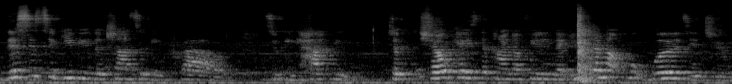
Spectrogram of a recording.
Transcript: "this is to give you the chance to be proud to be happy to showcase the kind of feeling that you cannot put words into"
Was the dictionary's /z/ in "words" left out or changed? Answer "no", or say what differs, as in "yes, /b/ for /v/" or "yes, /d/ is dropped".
no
